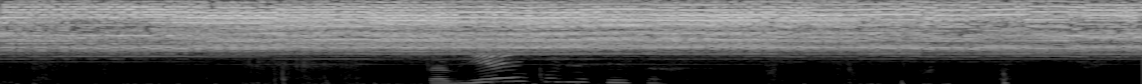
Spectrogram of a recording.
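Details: A cicada gives a continuous, high, hissing buzz that holds steady throughout; the sound is made to attract a female, though people once said it called the rain.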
